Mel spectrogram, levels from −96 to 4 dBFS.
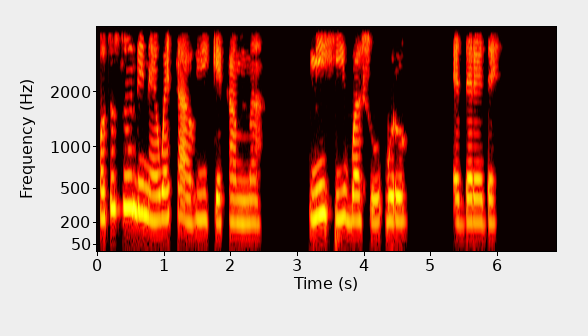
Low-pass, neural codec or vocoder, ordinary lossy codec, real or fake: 3.6 kHz; none; none; real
